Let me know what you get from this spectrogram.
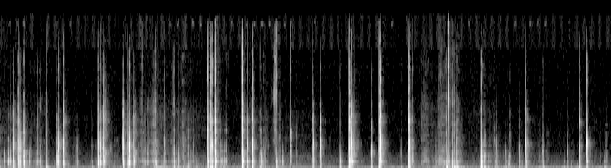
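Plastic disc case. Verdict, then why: Brittle. Gentle tapping on the side and binder edge of a brittle, already-cracked plastic PlayStation CD case produces a quick series of short, dry clicks. The clicks have a bright, crinkly edge and almost no ring, and they sound noticeably different from tapping on a steel book case.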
